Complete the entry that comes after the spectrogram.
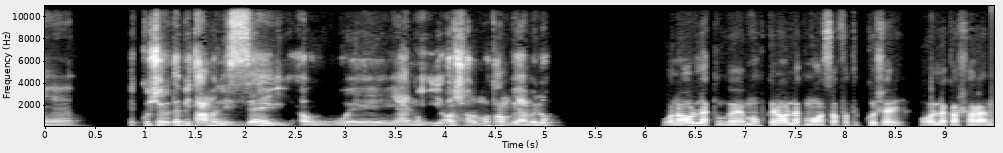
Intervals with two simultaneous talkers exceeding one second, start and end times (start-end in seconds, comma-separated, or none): none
